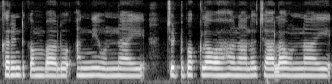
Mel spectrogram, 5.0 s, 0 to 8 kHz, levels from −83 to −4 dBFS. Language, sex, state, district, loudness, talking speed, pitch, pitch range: Telugu, female, Andhra Pradesh, Sri Satya Sai, -15 LUFS, 95 wpm, 215 Hz, 210-220 Hz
